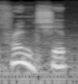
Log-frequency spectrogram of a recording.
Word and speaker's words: friendship: When you don't pronounce d and you say friendship while speaking little quickly, this leaving out d sound again will be called elision, friendship.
